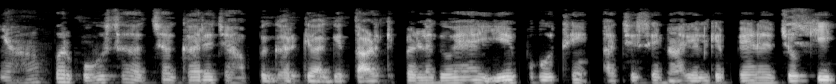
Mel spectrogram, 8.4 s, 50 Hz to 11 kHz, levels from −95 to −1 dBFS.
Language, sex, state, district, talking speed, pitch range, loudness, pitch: Hindi, male, Uttar Pradesh, Etah, 215 wpm, 105-115 Hz, -25 LUFS, 110 Hz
